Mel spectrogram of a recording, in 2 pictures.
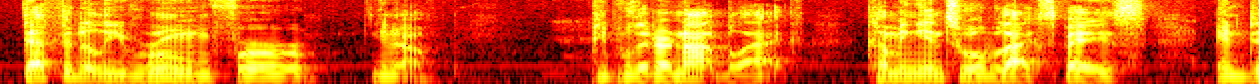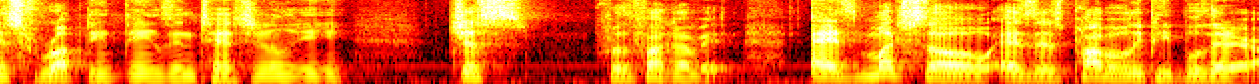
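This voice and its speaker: A young adult man co-hosting a podcast, talking in a loose, conversational way with plenty of filler asides. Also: medium pitch. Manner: loose, conversational, frequent "you know what I mean". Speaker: podcast co-host. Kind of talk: casual podcast discussion.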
